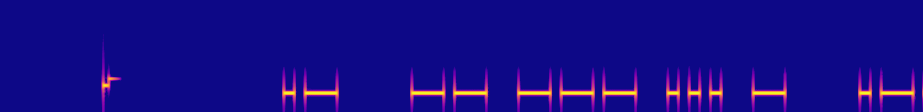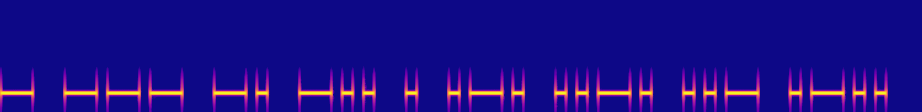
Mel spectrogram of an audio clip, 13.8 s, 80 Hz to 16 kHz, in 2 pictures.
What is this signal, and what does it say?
Morse code, heard as a keyed tone, about 15 wpm, 700 Hz. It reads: A MOST WONDERFUL
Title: Sentences from Top 1100 Words 15wpm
